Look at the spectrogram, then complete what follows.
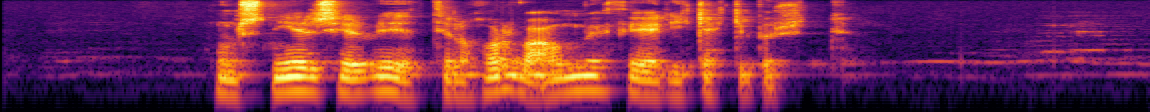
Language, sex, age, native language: Icelandic, male, 30-39, Icelandic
